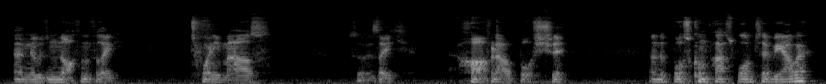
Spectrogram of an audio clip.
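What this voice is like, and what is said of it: Scouse accent. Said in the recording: “Scouse Mouse... my accent stood out”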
